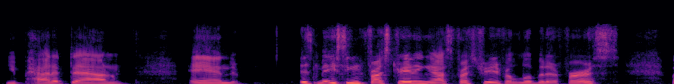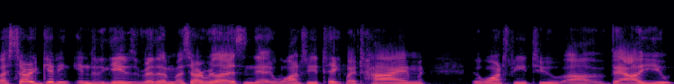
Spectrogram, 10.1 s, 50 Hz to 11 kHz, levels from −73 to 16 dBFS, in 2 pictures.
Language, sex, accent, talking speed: English, male, American, 260 wpm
